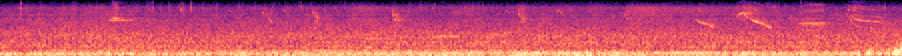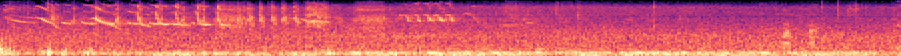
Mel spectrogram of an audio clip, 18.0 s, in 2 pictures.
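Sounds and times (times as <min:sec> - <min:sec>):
steady low hum: 0:00.0 - 0:18.0
small birds chirping: 0:05.2 - 0:14.5.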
